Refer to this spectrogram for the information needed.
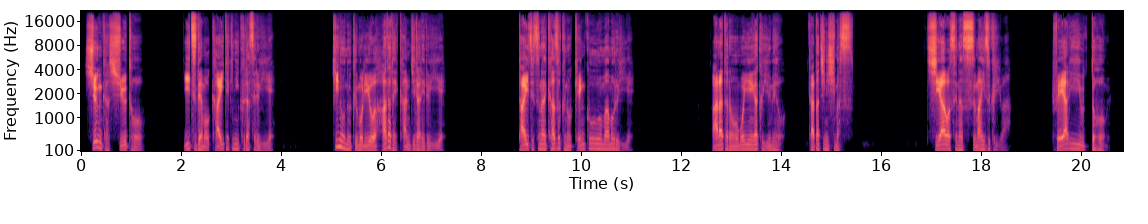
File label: male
